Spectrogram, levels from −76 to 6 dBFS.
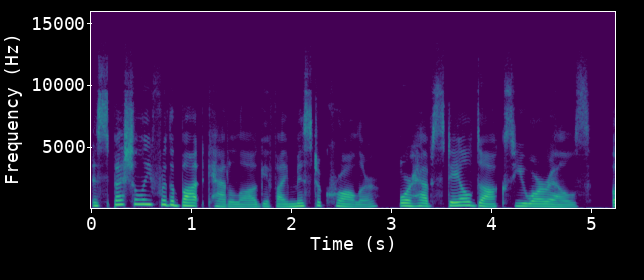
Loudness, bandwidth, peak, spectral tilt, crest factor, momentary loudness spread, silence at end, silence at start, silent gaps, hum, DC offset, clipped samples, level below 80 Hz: -23 LUFS; 12.5 kHz; -4 dBFS; -5 dB/octave; 18 dB; 9 LU; 0 s; 0 s; none; none; under 0.1%; under 0.1%; -56 dBFS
